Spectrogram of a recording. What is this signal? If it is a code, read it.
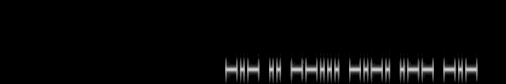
Morse code, heard as a keyed tone, about 32 wpm, 700 Hz. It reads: KI7CWK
